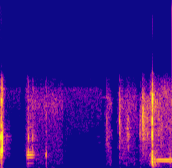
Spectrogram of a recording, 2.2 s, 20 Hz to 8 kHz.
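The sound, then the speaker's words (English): Dialling 9 for an outside line on an electromechanical telephone switch: a few sharp clicks and bursts separated by silence, then a steady low tone that starts near the end. “Now we're going to go into a real electromechanical switch. Now we're going to dial 9 to get an outside line on the switch.”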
